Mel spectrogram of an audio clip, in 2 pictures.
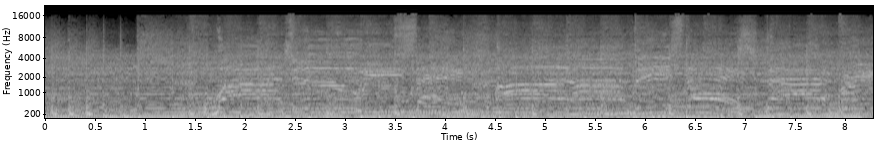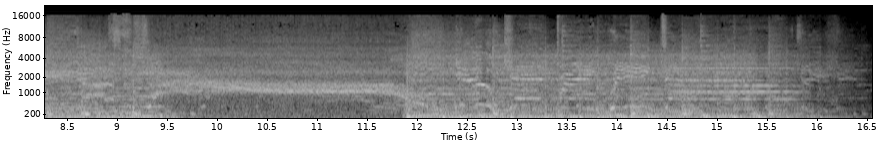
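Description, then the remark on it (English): Loud, distorted rock music at the end of a song, with the singer yelling and then letting out a long, raw scream; the band briefly drops away while the scream is held, then crashes back in before the track cuts off. “where he's like yelling at the end, you'll never bring me back again. And then he just hits that scream and I was like, all right.”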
